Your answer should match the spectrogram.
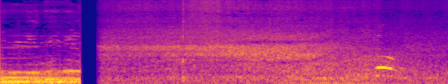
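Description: Background music that stops abruptly about a second in. After the cut comes steady outdoor street noise with a vehicle running, and a brief loud rising sound near the end.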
